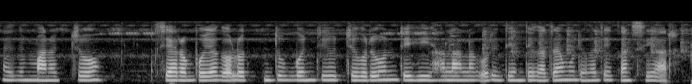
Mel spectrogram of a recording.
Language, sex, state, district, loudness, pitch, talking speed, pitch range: Chakma, female, Tripura, Dhalai, -20 LUFS, 195 Hz, 180 wpm, 190-200 Hz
